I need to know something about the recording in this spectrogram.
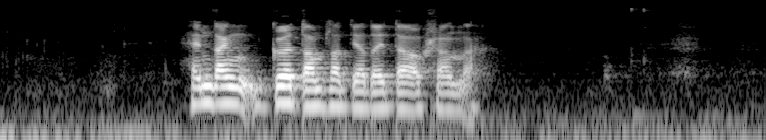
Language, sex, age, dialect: Faroese, male, 15-35, Norðuroyggjar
